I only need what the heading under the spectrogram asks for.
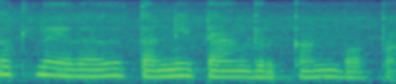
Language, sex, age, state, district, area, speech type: Tamil, female, 30-45, Tamil Nadu, Mayiladuthurai, urban, spontaneous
